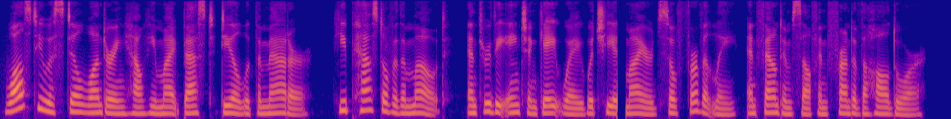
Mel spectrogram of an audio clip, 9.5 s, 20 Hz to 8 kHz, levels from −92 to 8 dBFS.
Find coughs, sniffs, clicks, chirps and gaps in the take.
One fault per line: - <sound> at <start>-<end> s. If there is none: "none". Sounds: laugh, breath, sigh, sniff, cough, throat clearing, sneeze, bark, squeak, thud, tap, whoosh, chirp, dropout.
- dropout at 6.2-6.3 s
